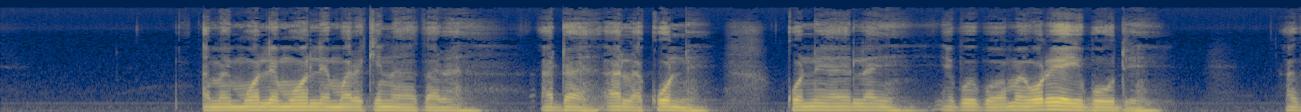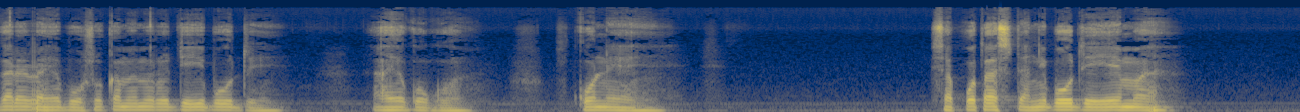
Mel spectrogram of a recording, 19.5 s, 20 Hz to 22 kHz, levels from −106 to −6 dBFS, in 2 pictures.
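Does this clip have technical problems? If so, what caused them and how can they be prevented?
Yes. Bluetooth stutter: the wireless link lost or delayed audio packets, so the receiver replayed its last short slice, a brief repeated buzz in the speech at 10.00 s, just before "hebou soccer memerodia", and at 18.38 s, just after "dan iboudiai", each dropping about 30 ms. Keeping the devices close, with a clear path and away from Wi-Fi congestion, prevents these dropouts.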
